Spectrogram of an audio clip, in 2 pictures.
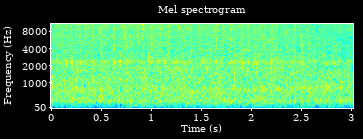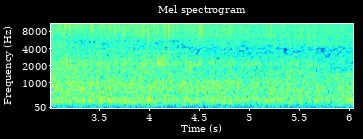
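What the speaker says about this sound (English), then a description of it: "So he's probably coming up here to wash his car with spring water. Straight out of the bamboo." Spring water runs steadily out of a bamboo spout in a hillside bamboo forest, a continuous close splashing and trickling stream that stays loud and even throughout with no talking.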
